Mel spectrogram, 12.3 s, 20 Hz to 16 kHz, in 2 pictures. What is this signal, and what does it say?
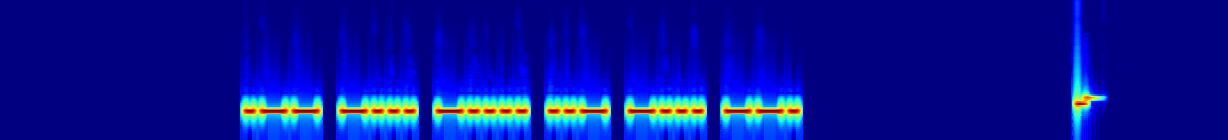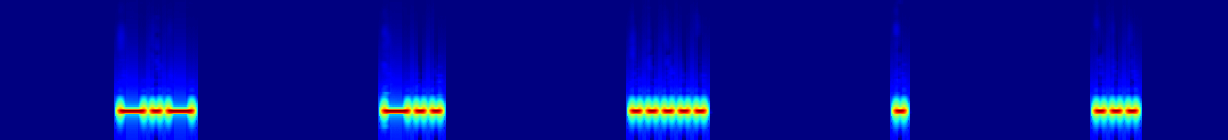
Morse code, heard as a keyed tone, about 30 wpm, spaced as for 14 wpm, 700 Hz. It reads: WB6UBG KD5ES
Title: USA Call Signs - 6 Characters - 8x Character Spacing - 30wpm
